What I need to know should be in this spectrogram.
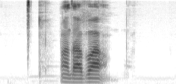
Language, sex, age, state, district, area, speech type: Santali, male, 30-45, West Bengal, Purulia, rural, spontaneous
